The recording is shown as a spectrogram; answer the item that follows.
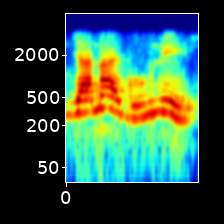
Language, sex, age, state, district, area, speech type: Hindi, male, 18-30, Uttar Pradesh, Ghazipur, rural, conversation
